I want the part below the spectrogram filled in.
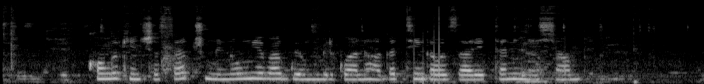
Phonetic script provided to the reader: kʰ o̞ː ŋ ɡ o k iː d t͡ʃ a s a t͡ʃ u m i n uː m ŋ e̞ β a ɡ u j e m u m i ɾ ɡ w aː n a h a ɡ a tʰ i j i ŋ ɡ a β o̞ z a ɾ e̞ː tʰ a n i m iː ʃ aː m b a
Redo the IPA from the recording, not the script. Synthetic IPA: kʰ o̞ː ŋ ɡ o k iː n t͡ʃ a s a t͡ʃ u m i n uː m ŋ e̞ β a ɡ u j e m u m i ɾ ɡ w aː n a h a ɡ a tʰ i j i ŋ ɡ a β o̞ z a ɾ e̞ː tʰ a n i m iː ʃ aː m b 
